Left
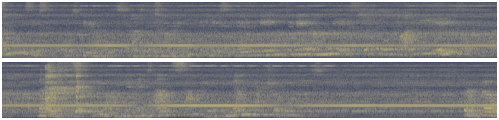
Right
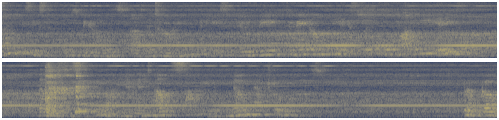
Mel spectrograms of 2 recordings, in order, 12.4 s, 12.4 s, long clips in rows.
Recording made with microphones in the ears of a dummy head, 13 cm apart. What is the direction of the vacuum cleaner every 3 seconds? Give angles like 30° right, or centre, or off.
50° left, 10° right, 20° left, 60° left.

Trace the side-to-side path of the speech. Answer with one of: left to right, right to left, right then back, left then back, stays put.
stays put.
